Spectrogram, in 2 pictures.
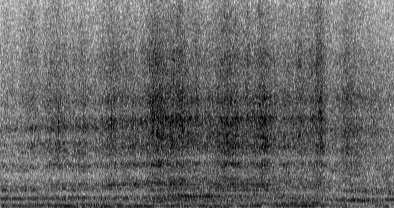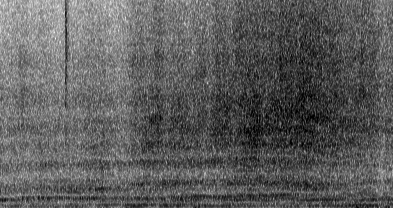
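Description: A race car engine drones steadily on a qualifying lap, a faint, distant hum with shifting pitch throughout, heard alone without talk.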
